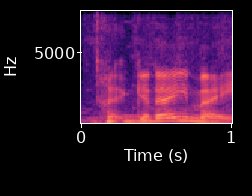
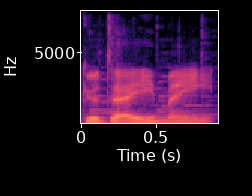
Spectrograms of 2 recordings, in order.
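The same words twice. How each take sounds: First: It is said in an imitated foreign accent. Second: It is said in the speaker's normal accent. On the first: "I can't say g'day, mate, without imitating the accent" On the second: "I could try saying it without the accent"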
